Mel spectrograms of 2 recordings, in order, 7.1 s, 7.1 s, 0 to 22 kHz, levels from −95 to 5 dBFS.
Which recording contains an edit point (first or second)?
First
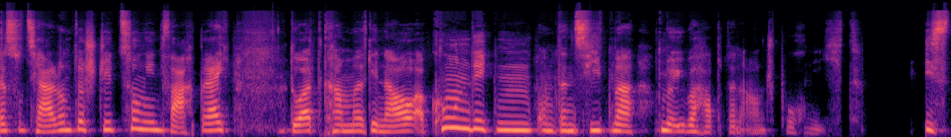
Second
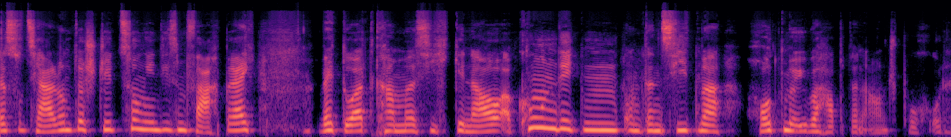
first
